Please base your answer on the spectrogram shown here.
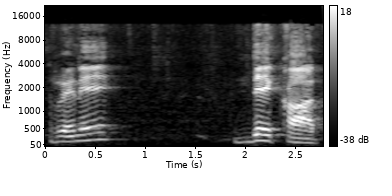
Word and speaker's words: René Descartes: René Descartes, this word is René Descartes, it's a French word, so this is silent there. René Descartes was a rationalist in somewhat different sense.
